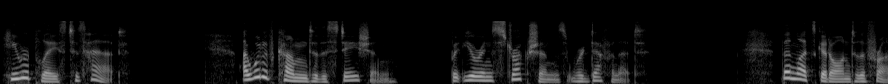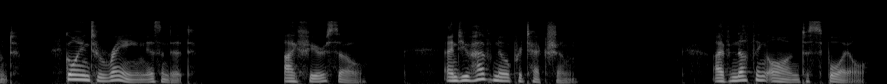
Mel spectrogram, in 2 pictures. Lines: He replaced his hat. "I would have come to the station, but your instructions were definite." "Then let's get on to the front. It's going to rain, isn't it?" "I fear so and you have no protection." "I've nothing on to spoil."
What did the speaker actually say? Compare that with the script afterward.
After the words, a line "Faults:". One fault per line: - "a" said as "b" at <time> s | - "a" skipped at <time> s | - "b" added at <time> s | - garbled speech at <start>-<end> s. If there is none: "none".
He replaced his hat. "I would have come to the station, but your instructions were definite." "Then let's get on to the front. Going to rain, isn't it?" "I fear so and you have no protection." "I've nothing on to spoil."
Faults:
- "It's" skipped at 9.1 s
